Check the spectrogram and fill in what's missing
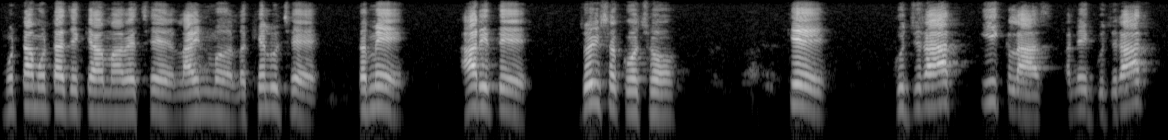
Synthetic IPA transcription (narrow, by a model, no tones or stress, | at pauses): moʈamoʈad͡ʒekjaamaʋet͡ʃʰelainmãləkʰelũt͡ʃʰe | t̪əme | aɾit̪e | d͡ʒoiʃəkot͡ʃʰɔ | ke | ɡʊd͡ʒɾat̪̚ | iklas | əneɡʊd͡ʒɾat̪̚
